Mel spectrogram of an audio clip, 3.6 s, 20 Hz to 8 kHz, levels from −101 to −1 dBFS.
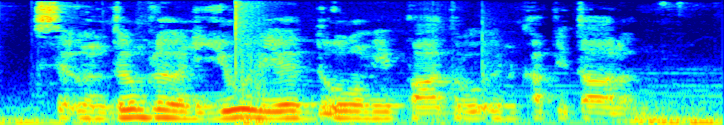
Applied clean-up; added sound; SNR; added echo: none; Fire + Crowd; 13 dB; none.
